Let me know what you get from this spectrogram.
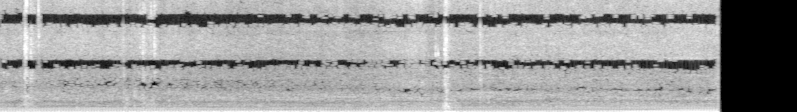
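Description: A vehicle engine running steadily, with one sharp knock about five and a half seconds in; the sound cuts off suddenly near the end.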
